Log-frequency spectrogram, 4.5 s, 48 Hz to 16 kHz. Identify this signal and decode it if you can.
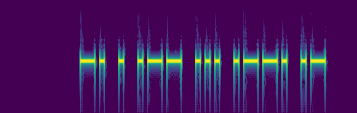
Morse code, heard as a keyed tone, about 20 wpm, 700 Hz. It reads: NEWSPA
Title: Build A Word - 3 Letters At A Time - 9-Letter Words - 20wpm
